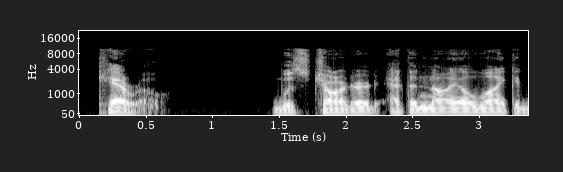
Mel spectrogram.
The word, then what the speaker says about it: Cairo: In 1837, the town of Cairo, pronounced Cairo, was chartered at the Nile-like delta where the Ohio joins the Mississippi.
